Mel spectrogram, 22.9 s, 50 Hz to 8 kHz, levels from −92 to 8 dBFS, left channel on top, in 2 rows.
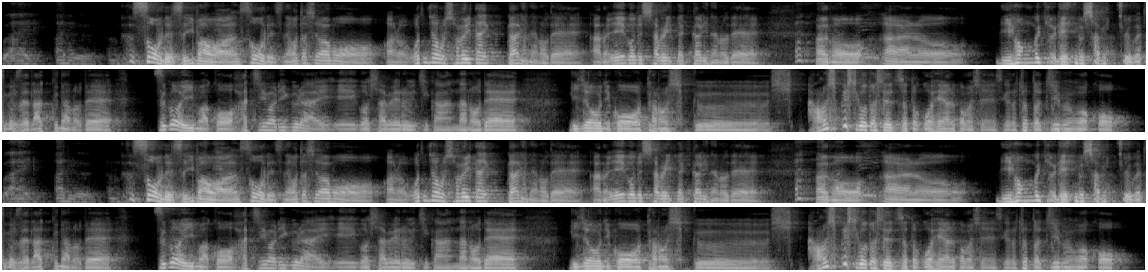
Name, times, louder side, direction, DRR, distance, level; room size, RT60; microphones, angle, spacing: voice 1, 0.0-2.2 3.4-3.7 6.8-6.9 7.9-8.8 13.1-13.4 15.5-15.7 17.2-18.0 21.9-22.2, right 2 dB, 55° right, 3 dB, 3.1 m, -42 dB
voice 2, 1.2-7.6 8.1-9.6 9.9-12.5 13.0-16.6 17.1-22.6, equal, ahead, 8 dB, 0.8 m, -26 dB
28.0 x 9.5 x 2.8 m, 0.40 s
head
